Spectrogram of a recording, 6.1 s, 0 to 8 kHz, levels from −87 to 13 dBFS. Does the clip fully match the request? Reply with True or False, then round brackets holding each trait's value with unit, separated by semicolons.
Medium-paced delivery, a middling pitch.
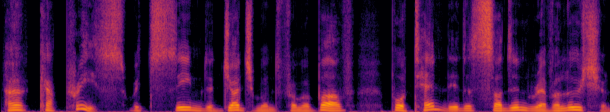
False (120 wpm; 145 Hz)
